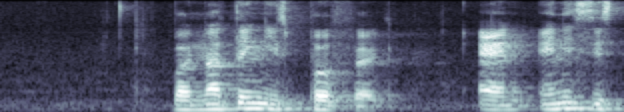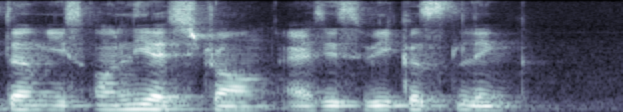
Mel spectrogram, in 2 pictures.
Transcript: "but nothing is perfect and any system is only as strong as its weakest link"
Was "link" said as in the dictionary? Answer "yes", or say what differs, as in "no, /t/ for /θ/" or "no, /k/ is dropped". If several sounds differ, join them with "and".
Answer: yes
